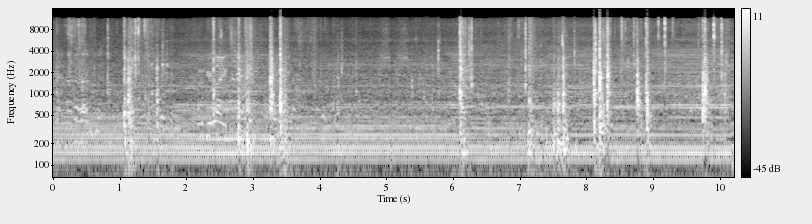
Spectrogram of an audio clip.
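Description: Hydraulic rescue tool (jaws of life) working on a car door, with its engine-driven power unit running at a steady hum and a series of sharp cracks and pops as the door's metal and trim tear and give way, several in quick succession near the end.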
